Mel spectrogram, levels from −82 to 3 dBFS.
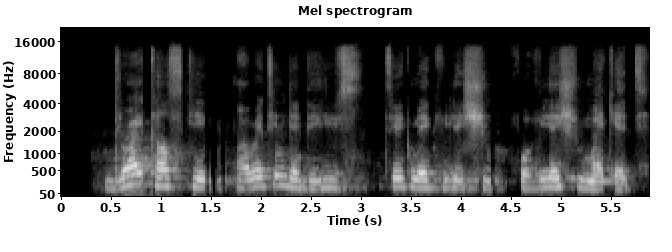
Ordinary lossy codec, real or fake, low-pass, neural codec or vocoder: Opus, 64 kbps; fake; 14.4 kHz; codec, 44.1 kHz, 2.6 kbps, SNAC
